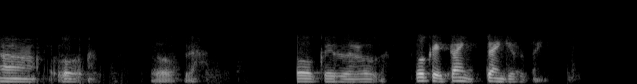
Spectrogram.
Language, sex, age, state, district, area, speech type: Tamil, male, 18-30, Tamil Nadu, Tirunelveli, rural, conversation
